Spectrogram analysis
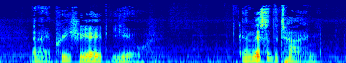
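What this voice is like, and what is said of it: Usual voice. Nothing is said of it.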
